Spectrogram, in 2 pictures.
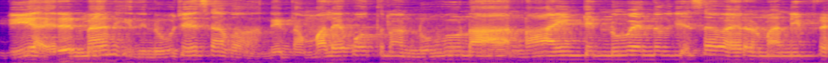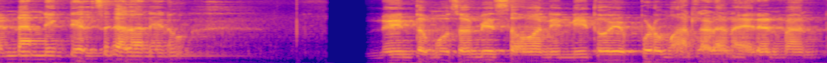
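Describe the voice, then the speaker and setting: A panicky young man, played by a woman, pleading over and over at a rapid pace. The voice has a gravelly, creaky edge. It is recorded in a roomy, echoey space with faint music in the background. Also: mid-range voice, steady tone, a bit bright. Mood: betrayed. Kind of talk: gaming cartoon voiceover.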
